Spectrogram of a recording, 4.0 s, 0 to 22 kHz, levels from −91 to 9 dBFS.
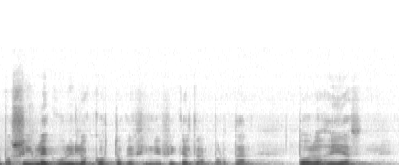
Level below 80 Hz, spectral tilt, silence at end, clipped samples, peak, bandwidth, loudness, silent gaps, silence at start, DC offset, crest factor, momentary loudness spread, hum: -76 dBFS; -6.5 dB/octave; 0.3 s; under 0.1%; -14 dBFS; 11 kHz; -33 LUFS; none; 0 s; under 0.1%; 20 dB; 14 LU; none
